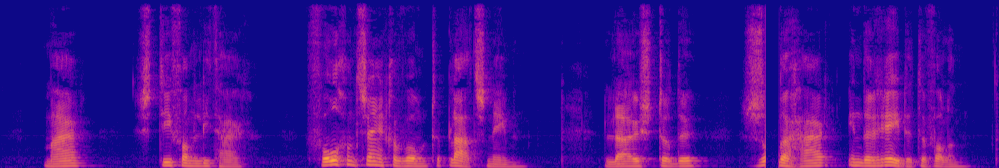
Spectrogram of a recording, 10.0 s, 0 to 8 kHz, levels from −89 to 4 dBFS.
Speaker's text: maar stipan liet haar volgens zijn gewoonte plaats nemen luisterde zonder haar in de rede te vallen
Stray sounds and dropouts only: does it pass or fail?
fail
